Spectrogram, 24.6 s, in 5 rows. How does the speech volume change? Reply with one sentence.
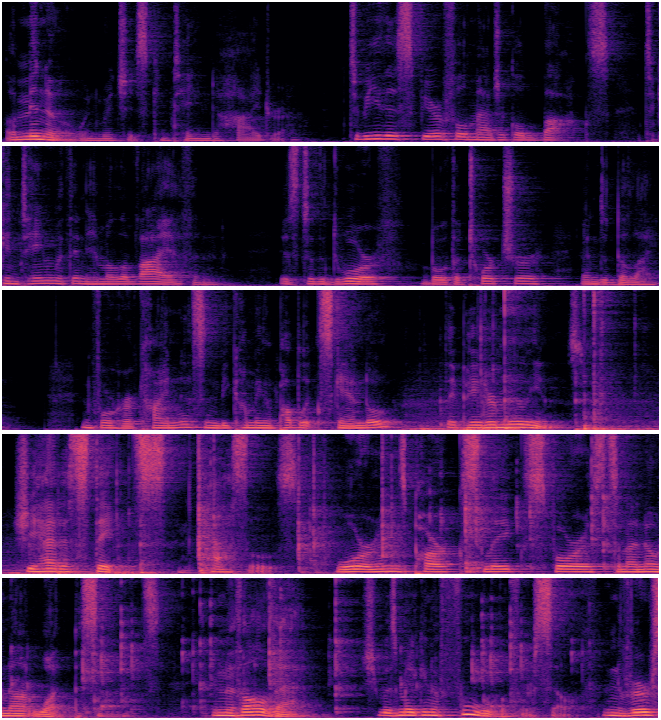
The loudness of the speech goes up.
